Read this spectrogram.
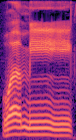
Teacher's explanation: dibaca panjang yaitu satu alif atau dua harakat atau dua ketukan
